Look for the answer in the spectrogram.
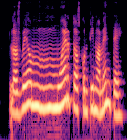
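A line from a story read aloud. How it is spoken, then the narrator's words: Moaning. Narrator (Spanish): gimió la señora Weasley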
